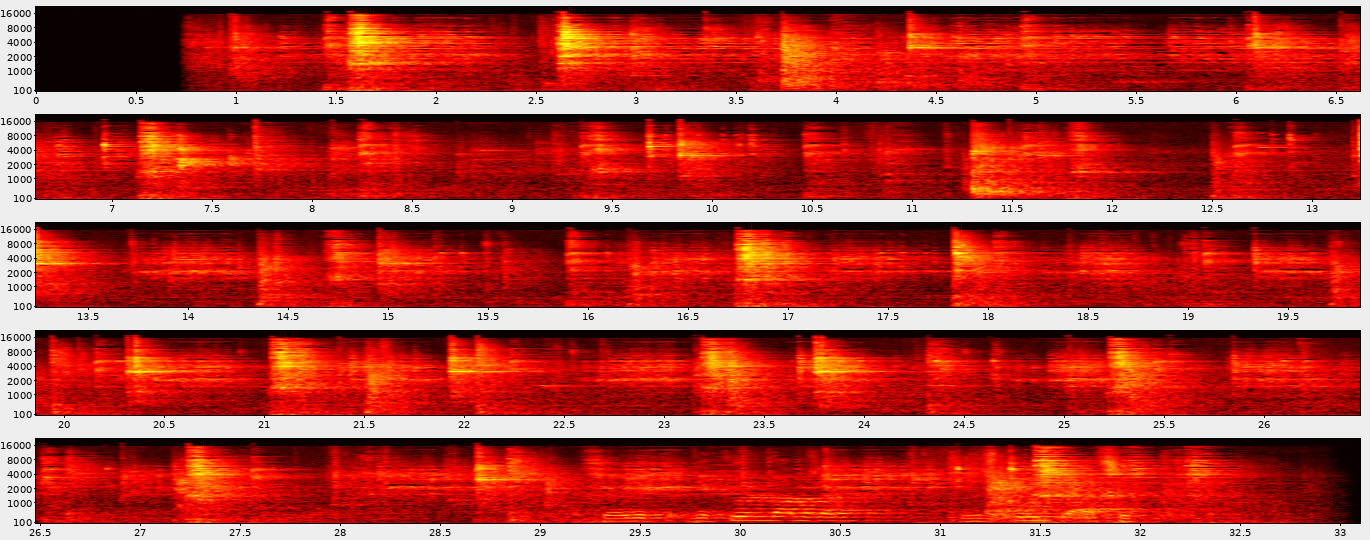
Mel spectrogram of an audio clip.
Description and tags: Fitness room Posilovana AMB
Ambience of the fitness centre.
gym, fitness, centre, amb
